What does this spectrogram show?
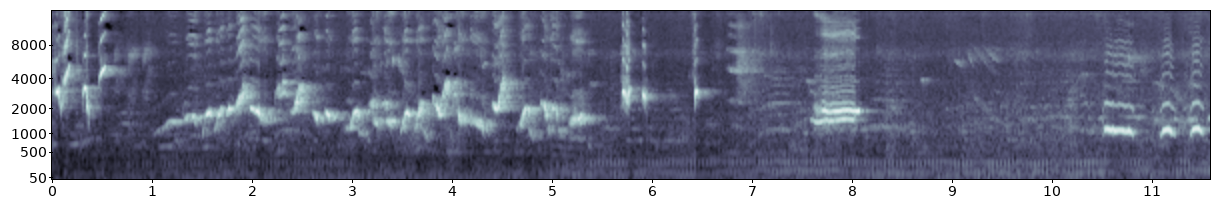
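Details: White-rumped shama of fighter type from Wonosobo, Central Java, Indonesia, used to goad rival birds into song: a run of warbled, rising and falling notes for five seconds, then scattered short calls over a low hum.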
